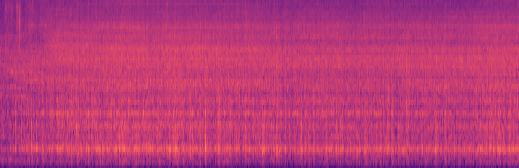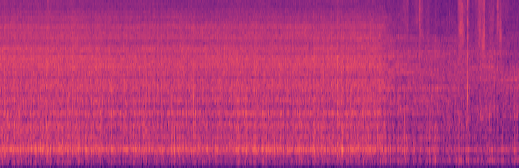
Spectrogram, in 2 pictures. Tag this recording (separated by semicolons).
boil; hot; loud; noise; steam; water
